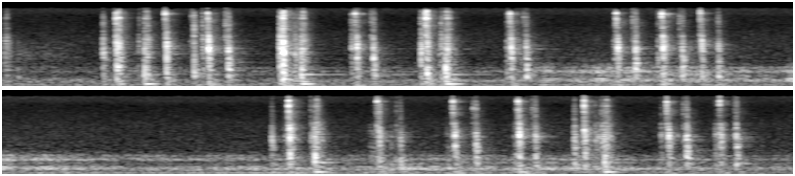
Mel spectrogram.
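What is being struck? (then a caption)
Plastic mechanical keyboard with round keycaps. Fingertips and long nails type continuously on a plastic, retro-style, flower-themed white backlit mechanical keyboard with round typewriter-style plastic keycaps. Quick bursts of sharp, bright, clacky keystrokes come in runs, with a short pause in the middle, over a faint steady background hum.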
